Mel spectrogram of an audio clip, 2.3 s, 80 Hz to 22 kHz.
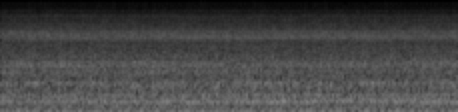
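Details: Warm V8 idling smooth and even with a steady low burble and some hiss on top, after vacuum advance change raised idle about 200 rpm and AFR was leaned from rich; idle and mixture sound properly set.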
